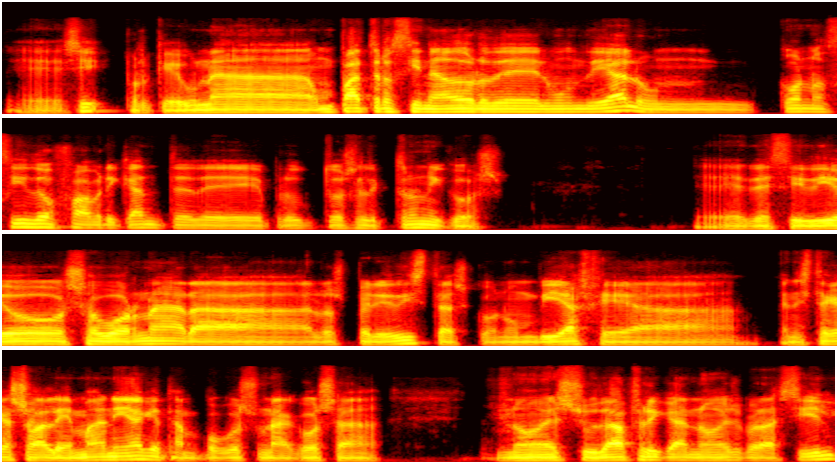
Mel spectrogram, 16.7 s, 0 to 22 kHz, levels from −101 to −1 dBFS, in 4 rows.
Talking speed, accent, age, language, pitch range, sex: 140 wpm, Spanish, 20-39, Spanish, 85-105 Hz, male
